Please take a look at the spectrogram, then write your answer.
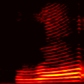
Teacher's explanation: زبان کی پشت والا کنارہ اوپر والے دانتوں کے مسوڑوں سے لگے گا تو اس سے ہمارے پاس را ادا ہوگا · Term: حروف طرفیہ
